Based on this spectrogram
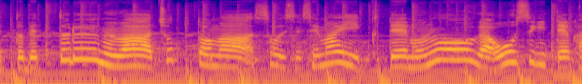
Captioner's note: speaking in foreign language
